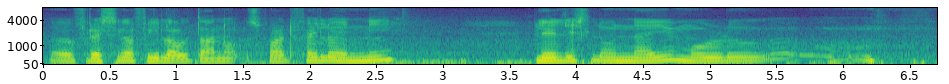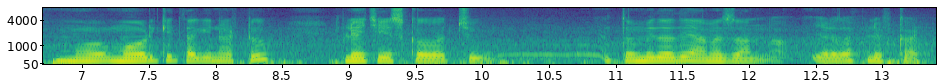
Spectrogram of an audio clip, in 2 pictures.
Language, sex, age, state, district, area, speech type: Telugu, male, 18-30, Telangana, Komaram Bheem, urban, spontaneous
